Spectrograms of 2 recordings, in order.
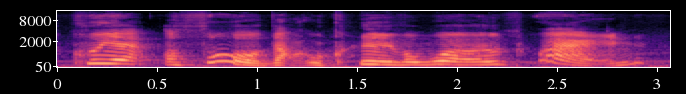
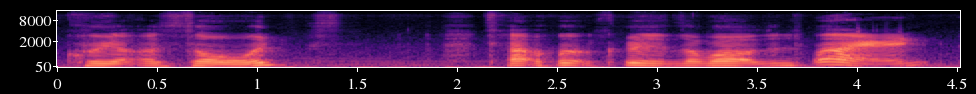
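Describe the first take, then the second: First: It is read in a put-on British accent. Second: It is read in the speaker's normal accent.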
